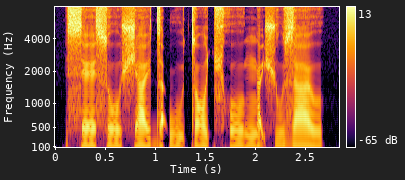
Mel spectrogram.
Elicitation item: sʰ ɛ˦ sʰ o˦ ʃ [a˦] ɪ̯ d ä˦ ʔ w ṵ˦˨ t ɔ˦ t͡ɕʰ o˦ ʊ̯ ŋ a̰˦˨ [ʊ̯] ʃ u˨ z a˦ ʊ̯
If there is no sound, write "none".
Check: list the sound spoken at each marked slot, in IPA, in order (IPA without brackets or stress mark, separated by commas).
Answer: a˦, ɪ̯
